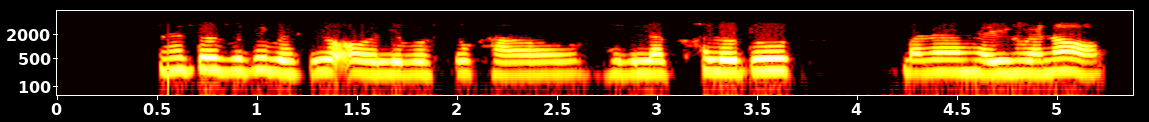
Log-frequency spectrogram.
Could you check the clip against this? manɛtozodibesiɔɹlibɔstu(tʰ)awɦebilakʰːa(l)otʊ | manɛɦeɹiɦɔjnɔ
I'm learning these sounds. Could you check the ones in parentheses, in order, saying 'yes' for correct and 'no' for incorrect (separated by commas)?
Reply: no, yes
